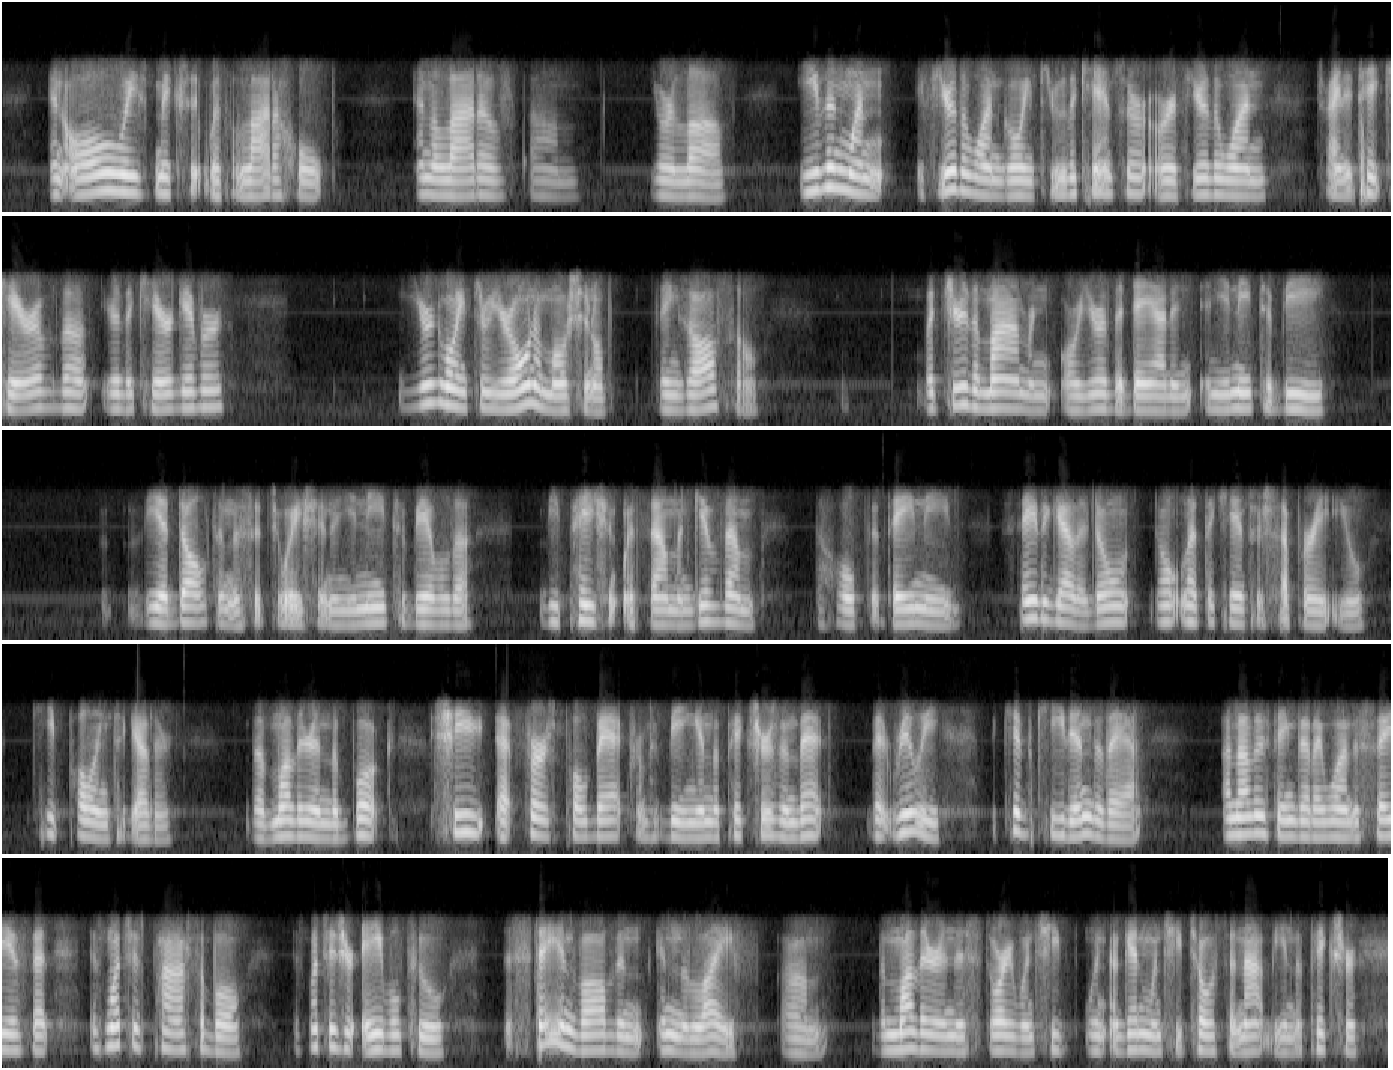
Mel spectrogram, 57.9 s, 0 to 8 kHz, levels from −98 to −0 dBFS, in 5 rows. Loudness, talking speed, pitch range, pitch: -20 LUFS, 175 wpm, 165-190 Hz, 175 Hz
